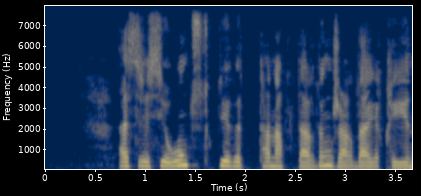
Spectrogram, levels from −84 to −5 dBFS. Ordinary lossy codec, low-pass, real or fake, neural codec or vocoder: none; none; real; none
